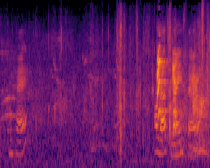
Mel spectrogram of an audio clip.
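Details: Nine-week-old Welsh Terrier puppy on a lead, excited, with its sister nearby on a deck: a short high whining yelp early on, then a burst of shrill, harmonic yaps near the end, mixed with a man's voice giving directions.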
